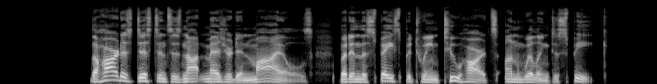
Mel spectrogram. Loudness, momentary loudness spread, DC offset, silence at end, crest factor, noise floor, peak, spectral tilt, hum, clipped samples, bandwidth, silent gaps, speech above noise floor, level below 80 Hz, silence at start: -16 LUFS; 7 LU; under 0.1%; 0.7 s; 16 dB; -85 dBFS; -2 dBFS; -5 dB/octave; none; under 0.1%; 16 kHz; none; 69 dB; -52 dBFS; 0.9 s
